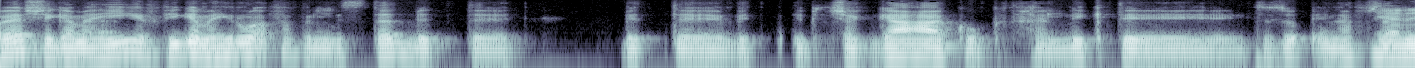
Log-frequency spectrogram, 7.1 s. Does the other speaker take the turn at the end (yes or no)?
yes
